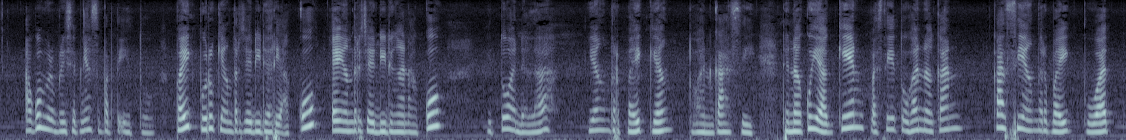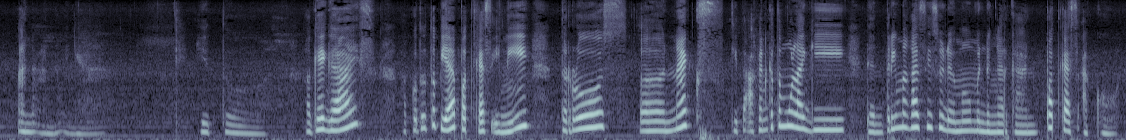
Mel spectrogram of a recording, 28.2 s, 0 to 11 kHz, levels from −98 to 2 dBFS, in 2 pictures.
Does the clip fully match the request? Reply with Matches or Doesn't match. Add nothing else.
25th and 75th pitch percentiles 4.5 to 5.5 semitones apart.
Matches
